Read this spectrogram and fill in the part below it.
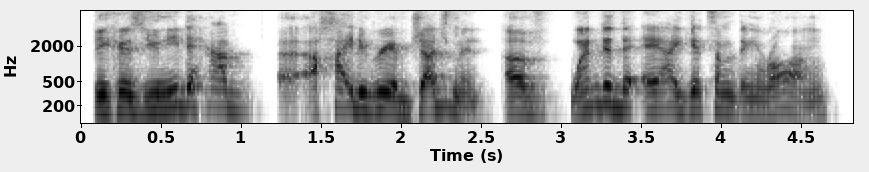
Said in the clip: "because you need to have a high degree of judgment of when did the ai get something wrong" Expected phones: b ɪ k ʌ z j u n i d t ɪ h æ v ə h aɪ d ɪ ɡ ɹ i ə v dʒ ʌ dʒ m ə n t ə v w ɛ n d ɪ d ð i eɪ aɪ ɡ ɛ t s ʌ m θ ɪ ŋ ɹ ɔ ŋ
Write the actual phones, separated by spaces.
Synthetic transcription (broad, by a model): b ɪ k ʌ z j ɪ n i d t ɪ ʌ v ə h aɪ d ɪ ɡ ɹ i ə v dʒ ʌ dʒ m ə n t ə v w ɛ n d ɪ d ð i eɪ aɪ ɡ ɛ t s ʌ m θ ɪ ŋ ɹ ɔ ŋ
